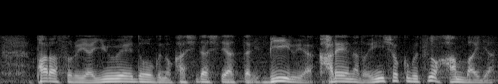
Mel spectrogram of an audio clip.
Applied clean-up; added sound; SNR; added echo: none; none; none; none.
